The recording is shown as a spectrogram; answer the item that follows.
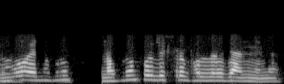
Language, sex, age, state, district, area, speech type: Odia, male, 18-30, Odisha, Nabarangpur, urban, conversation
